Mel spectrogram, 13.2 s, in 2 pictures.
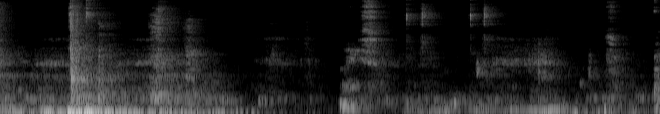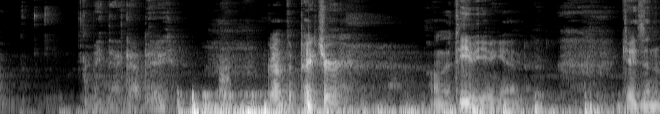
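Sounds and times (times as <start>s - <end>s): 
computer mouse clicking: 0.7s - 1.1s, 4.0s - 5.0s, 6.9s - 7.6s
speech: 8.1s - 10.2s, 10.9s - 11.9s, 12.8s - 13.2s.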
